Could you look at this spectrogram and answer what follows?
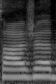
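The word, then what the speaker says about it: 사자: There's another word in Korean that's pronounced exactly the same, also pronounced Saja, that means messenger or envoy.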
